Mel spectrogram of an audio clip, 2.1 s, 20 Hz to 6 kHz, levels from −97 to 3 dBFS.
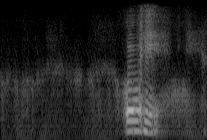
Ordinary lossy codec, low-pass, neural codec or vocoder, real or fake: Opus, 24 kbps; 5.4 kHz; codec, 16 kHz, 0.5 kbps, FreqCodec, smaller model; fake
